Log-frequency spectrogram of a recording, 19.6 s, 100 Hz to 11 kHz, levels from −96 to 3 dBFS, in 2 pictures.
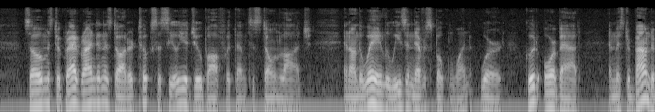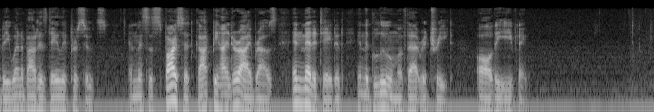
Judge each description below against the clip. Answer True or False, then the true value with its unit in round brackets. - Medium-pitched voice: False (100 Hz)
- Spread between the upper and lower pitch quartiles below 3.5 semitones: False (5.1 semitones)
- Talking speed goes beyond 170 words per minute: False (160 wpm)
